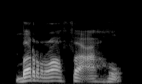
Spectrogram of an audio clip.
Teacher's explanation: Di mana lamnya? Lamnya masuk ke dalam ra.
